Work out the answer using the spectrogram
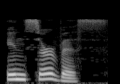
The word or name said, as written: in-service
